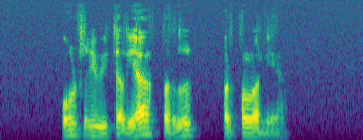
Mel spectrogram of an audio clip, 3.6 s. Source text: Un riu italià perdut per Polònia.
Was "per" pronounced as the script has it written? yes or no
yes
